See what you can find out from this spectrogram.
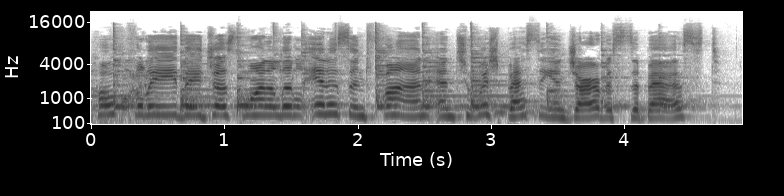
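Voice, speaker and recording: Woman as genteel fretful mother, high voice, period radio drama, pots and music clattering behind. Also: steady tone, a little fast, lightly acted. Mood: worried, hopeful. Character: anxious, genteel Victorian mother of the bride. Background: music and clanging pots and pans.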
